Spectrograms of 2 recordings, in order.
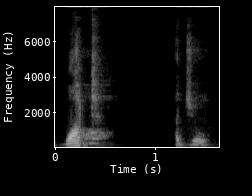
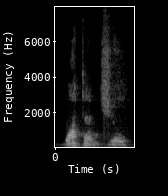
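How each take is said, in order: First: A hint of condescending dismissal; mock condescension. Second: Mock condescension. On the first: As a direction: lower and much softer, sneering. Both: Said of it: "a lofty air of condescension".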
